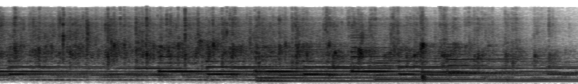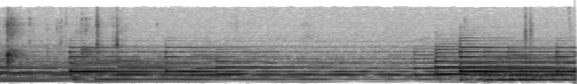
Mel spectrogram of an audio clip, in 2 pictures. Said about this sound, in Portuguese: Você pode dar uma salva de palmas para o Senhor? Amém.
